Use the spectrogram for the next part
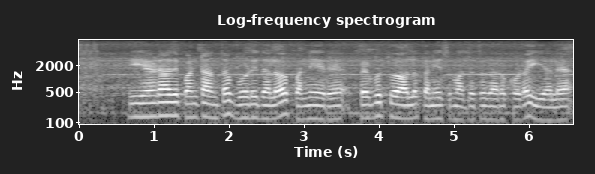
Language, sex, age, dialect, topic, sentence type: Telugu, male, 25-30, Southern, agriculture, statement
